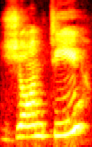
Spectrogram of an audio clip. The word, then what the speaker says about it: gentil: So, gentil, gentil, T, L is silent.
